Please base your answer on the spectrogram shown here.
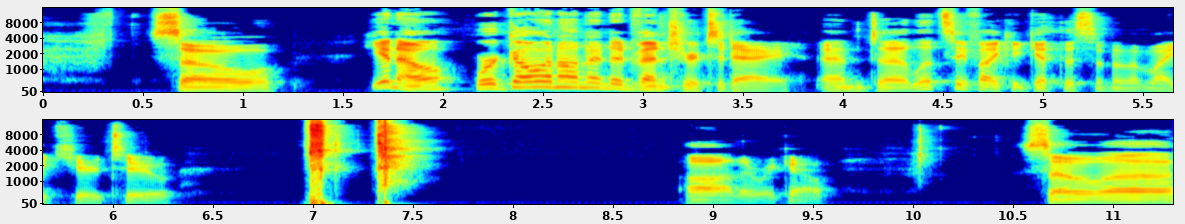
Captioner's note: can opens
